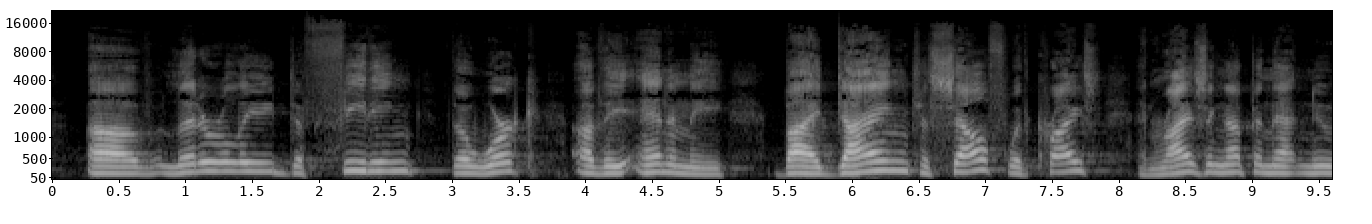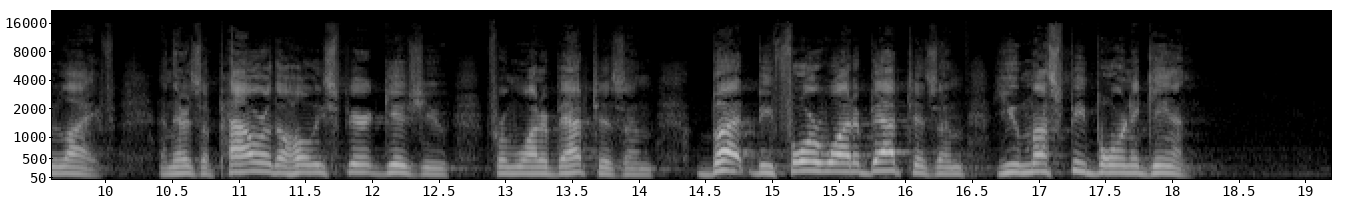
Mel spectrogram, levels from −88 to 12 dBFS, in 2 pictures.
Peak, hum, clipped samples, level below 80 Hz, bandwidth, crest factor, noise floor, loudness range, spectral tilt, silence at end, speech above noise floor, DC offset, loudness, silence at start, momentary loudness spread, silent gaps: -8 dBFS; none; under 0.1%; -74 dBFS; 16.5 kHz; 20 dB; -69 dBFS; 5 LU; -6 dB/octave; 1.1 s; 43 dB; under 0.1%; -26 LUFS; 0.25 s; 15 LU; none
